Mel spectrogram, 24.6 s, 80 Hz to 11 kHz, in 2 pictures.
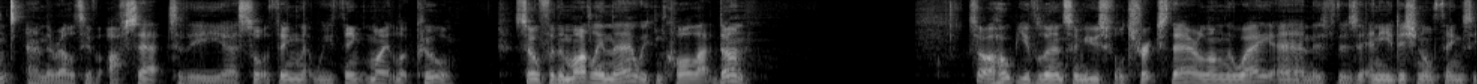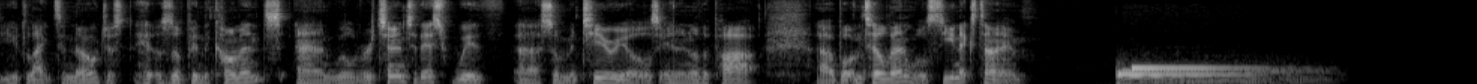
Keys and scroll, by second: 0.5 0, 2.5 9, 2.9 Return, 10.8 a, 13.0 r, 14.4 shift+z.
